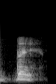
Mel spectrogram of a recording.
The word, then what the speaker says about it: Bex: Alors on prononce Baix, bon.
